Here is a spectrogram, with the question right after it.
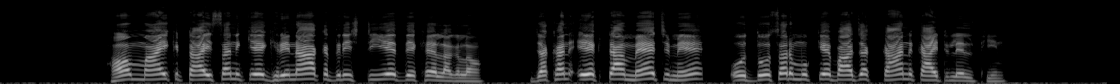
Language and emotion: Maithili, disgusted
